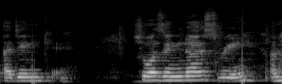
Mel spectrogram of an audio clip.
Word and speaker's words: Adenike: Adenike, 4 syllables. Surely they can learn it. And it's pretty simple.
